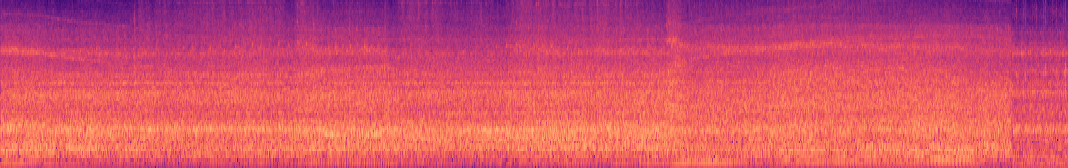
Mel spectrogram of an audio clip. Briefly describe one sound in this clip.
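A diesel wheel loader's engine drones as it drives.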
